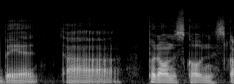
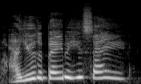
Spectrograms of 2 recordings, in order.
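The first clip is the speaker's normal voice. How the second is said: much higher and louder, incredulous shriek; shrieking old woman; 6 dB louder than usual. Retold or imitated. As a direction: mimic her rising shock. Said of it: "Yes, ma'am".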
